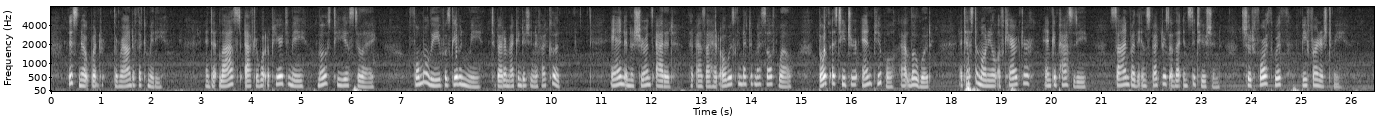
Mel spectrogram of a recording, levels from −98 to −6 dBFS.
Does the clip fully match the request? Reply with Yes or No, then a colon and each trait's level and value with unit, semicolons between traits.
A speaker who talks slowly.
No: average, 155 wpm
